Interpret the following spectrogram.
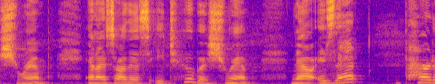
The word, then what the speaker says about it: Ithuba: So I was trying to do it all phonetically because we're going to be talking about Ithuba shrimp.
